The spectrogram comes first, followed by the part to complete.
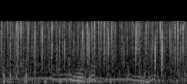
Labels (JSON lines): {"label": "biophony, cascading saw", "recorder": "SoundTrap 600 or HydroMoth"}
